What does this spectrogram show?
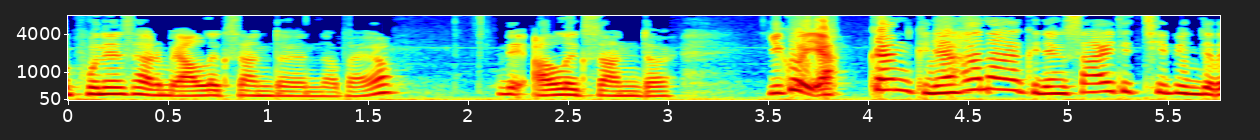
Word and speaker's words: Alexander: 근데 알렉산더 이거 약간 그냥 사이드 팁인데 말씀드리면 이게 미국에서는 알렉산더 S 발음에 더 가깝게 날 것 같은데 영국 사람들은 들어보면 알렉산더, 잔더로 발음 많이 합니다.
